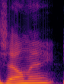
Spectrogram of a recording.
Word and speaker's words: Chalamet: That's how you pronounce his last name? – Yeah. – How did you think it was? – I don't know. I thought it was, it's Chalamet. I thought it was. – Chalamet. – I thought it was like, let me see how it's spelled.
